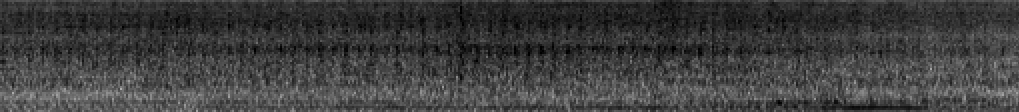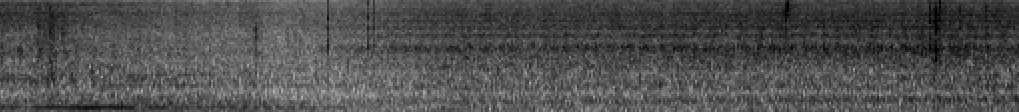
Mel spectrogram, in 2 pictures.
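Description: Vintage MG saloon's engine running as the car drives slowly past, a steady hum that swells about four to six seconds in and dies away about seven seconds in. A low rumble from another car pulling up continues underneath.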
